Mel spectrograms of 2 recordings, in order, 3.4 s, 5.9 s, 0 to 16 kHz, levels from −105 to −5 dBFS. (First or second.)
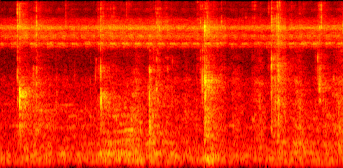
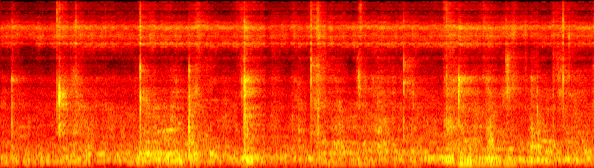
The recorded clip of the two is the first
